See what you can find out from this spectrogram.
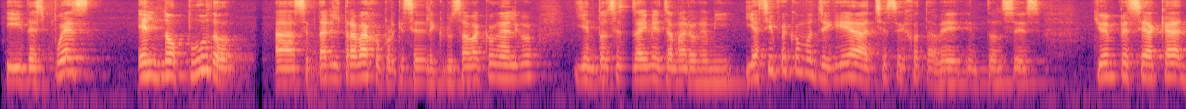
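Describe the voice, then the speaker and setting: Higher-voiced Ecuadorian man telling his story. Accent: Ecuadorian Spanish. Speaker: radio host interviewed as guest. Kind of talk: casual personal testimony, storytelling.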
